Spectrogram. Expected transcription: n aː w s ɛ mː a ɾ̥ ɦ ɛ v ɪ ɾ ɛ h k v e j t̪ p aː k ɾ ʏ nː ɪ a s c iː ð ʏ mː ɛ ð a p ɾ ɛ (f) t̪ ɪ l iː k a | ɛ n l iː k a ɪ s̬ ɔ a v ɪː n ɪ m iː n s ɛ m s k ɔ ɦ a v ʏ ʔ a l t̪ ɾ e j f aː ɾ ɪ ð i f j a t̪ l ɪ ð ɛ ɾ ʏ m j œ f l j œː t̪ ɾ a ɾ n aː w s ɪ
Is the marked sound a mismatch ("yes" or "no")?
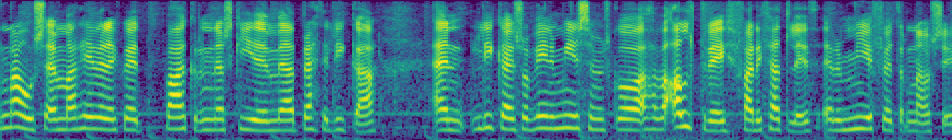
yes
